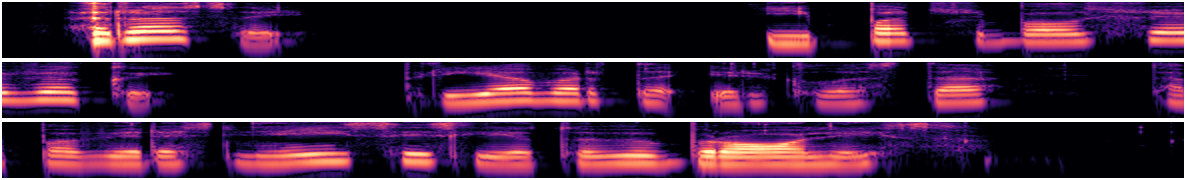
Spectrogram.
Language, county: Lithuanian, Vilnius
